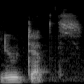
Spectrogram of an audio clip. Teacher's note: They kind of skip over the TH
